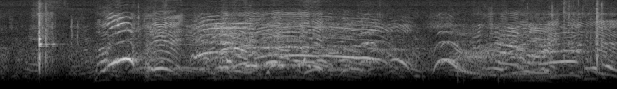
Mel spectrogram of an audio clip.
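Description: Young women shout and cheer loudly outdoors.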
